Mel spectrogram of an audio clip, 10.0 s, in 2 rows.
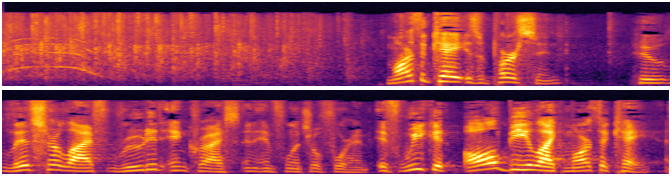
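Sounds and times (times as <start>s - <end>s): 
audience clapping at a church-style talk: 0.0s - 2.9s
speech: 2.9s - 10.0s.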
